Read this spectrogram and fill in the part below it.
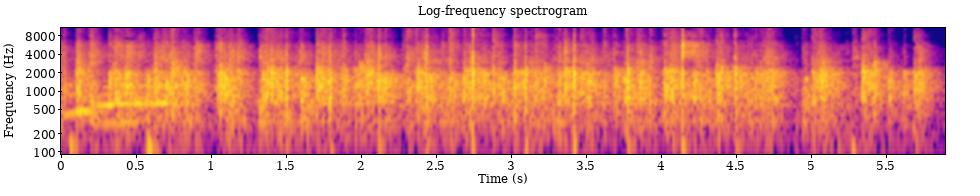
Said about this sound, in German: Bitte Applaus für unsere Gäste.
